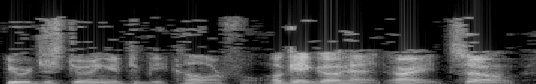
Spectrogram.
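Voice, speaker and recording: A man's voice: mid-range voice, big pitch swings, racing, breathy edge, dry recording. A man hosting a radio call-in show, guiding callers with frequent stammering restarts. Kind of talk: casual call-in chat.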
